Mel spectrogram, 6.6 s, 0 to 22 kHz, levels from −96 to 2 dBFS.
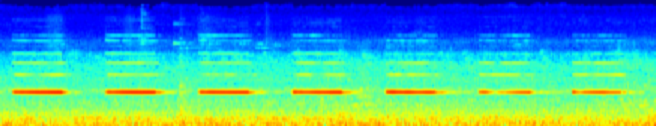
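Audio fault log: Nothing stood out on listening to this recording of sounds.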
